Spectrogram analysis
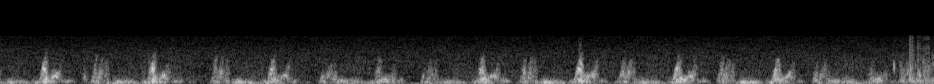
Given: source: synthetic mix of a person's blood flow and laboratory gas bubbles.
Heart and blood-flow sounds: Doppler ultrasound of blood flow; precordium
8.92-9.35 s: bubbles
From the record:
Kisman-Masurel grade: 211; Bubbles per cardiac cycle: several, 3 to 8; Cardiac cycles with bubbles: 1 to 10%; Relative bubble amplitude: barely perceptible (0.100 to 0.250); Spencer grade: 1 (occasional bubble signal discernible with the cardiac motion signal, with majority of cardiac periods free of bubbles); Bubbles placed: only in the low amplitude regions of the cardiac cycle

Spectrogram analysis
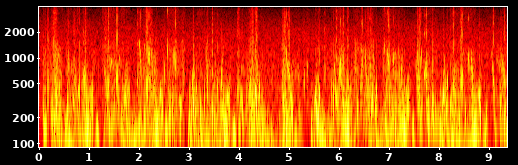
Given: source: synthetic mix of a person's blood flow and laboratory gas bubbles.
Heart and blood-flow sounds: Doppler ultrasound of blood flow; precordium
0.03-0.46 s: bubbles
0.52-1.02 s: bubbles
1.25-1.81 s: bubbles
1.95-2.38 s: bubbles
2.48-2.92 s: bubbles
3.15-3.78 s: bubbles
3.92-4.50 s: bubbles
4.82-5.06 s: bubbles
5.09-5.39 s: bubbles
5.47-5.62 s: bubbles
5.67-5.75 s: bubbles
5.82-6.21 s: bubbles
6.26-6.72 s: bubbles
6.83-7.29 s: bubbles
7.49-8.09 s: bubbles
8.19-8.73 s: bubbles
8.92-8.99 s: bubbles
9.02-9.37 s: bubbles
From the record:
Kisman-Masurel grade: 343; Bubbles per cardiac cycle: rolling drumbeat, 9 or more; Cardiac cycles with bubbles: 100%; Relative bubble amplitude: loud (0.450 to 0.775); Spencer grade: 3 (all of the cardiac periods contain showers or single bubble signals, but not dominating or overriding the cardiac motion signals); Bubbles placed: anywhere in the cardiac cycle

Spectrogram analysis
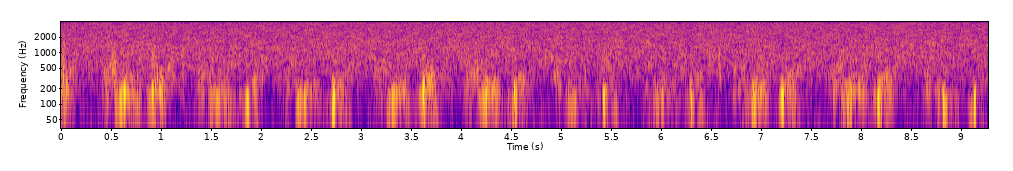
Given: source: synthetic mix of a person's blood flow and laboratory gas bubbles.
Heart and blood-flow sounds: Doppler ultrasound of blood flow; precordium
4.83-5.02 s: bubbles
5.23-5.27 s: bubbles
From the record:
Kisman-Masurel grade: 111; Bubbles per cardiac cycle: 1 to 2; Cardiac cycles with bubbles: 1 to 10%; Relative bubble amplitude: barely perceptible (0.100 to 0.250); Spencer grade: 1 (occasional bubble signal discernible with the cardiac motion signal, with majority of cardiac periods free of bubbles); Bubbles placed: anywhere in the cardiac cycle

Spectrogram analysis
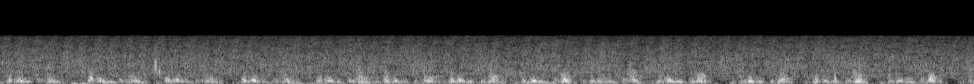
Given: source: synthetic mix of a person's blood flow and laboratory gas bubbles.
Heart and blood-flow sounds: Doppler ultrasound of blood flow; precordium
1.52-1.64 s: bubbles
8.31-8.40 s: bubbles
8.54-8.63 s: bubbles
From the record:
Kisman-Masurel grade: 122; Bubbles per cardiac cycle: 1 to 2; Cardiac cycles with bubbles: 10 to 50%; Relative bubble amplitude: moderate (0.250 to 0.450); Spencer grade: 2 (many but less than half of the cardiac periods contain bubble signals, singularly or in groups); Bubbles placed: anywhere in the cardiac cycle

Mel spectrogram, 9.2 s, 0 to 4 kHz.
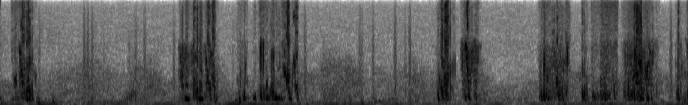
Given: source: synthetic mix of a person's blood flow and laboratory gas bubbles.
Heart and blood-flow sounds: Doppler ultrasound of blood flow; subclavian vein
0.00-0.02 s: bubbles
0.14-0.49 s: bubbles
2.38-2.93 s: bubbles
3.16-3.31 s: bubbles
3.36-4.00 s: bubbles
5.80-6.07 s: bubbles
6.13-6.42 s: bubbles
7.17-7.60 s: bubbles
7.74-8.24 s: bubbles
8.28-8.79 s: bubbles
8.99-9.18 s: bubbles
From the record:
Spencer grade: 3 (all of the cardiac periods contain showers or single bubble signals, but not dominating or overriding the cardiac motion signals); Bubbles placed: anywhere in the cardiac cycle

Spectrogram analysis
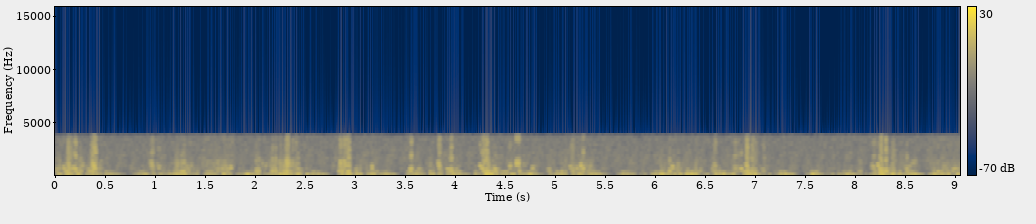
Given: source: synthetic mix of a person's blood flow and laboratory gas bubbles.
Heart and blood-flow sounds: Doppler ultrasound of blood flow; precordium
0.00-0.50 s: bubbles
0.94-1.80 s: bubbles
1.97-2.57 s: bubbles
2.83-3.25 s: bubbles
3.49-4.09 s: bubbles
4.16-4.84 s: bubbles
4.91-5.38 s: bubbles
6.01-6.51 s: bubbles
6.55-6.71 s: bubbles
6.75-7.11 s: bubbles
7.92-8.09 s: bubbles
8.14-8.65 s: bubbles
8.71-9.06 s: bubbles
From the record:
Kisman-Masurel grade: 333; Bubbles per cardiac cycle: rolling drumbeat, 9 or more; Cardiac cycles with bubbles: 50 to 99%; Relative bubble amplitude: loud (0.450 to 0.775); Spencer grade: 3 (all of the cardiac periods contain showers or single bubble signals, but not dominating or overriding the cardiac motion signals); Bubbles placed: anywhere in the cardiac cycle

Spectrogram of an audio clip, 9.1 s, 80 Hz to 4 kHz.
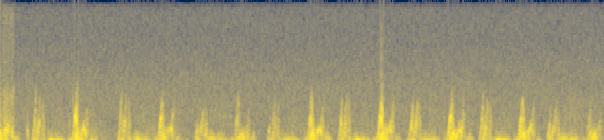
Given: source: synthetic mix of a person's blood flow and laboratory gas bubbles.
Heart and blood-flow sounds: Doppler ultrasound of blood flow; precordium
0.04-0.22 s: bubbles
From the record:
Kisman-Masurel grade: 112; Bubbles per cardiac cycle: 1 to 2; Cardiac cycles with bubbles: 1 to 10%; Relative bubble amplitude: moderate (0.250 to 0.450); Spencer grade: 1 (occasional bubble signal discernible with the cardiac motion signal, with majority of cardiac periods free of bubbles); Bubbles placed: only in the low amplitude regions of the cardiac cycle

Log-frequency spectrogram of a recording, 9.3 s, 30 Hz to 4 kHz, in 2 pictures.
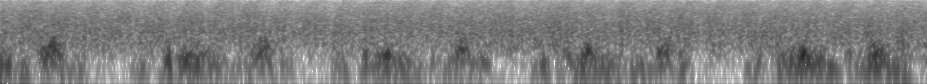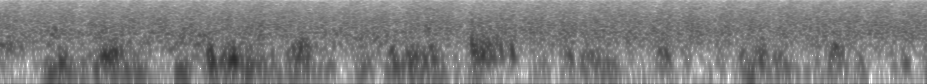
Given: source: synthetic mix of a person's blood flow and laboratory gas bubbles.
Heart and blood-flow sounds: Doppler ultrasound of blood flow; precordium
6.75-6.83 s: bubbles
6.96-7.24 s: bubbles
From the record:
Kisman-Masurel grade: 212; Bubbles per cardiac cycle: several, 3 to 8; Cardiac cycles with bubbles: 1 to 10%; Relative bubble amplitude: moderate (0.250 to 0.450); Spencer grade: 1 (occasional bubble signal discernible with the cardiac motion signal, with majority of cardiac periods free of bubbles); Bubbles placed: anywhere in the cardiac cycle

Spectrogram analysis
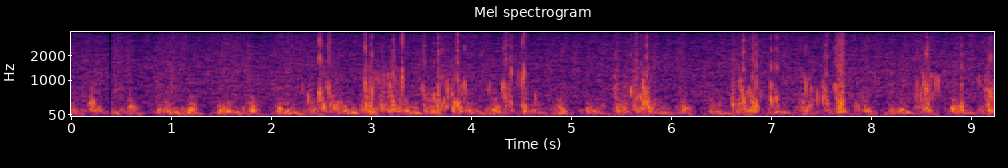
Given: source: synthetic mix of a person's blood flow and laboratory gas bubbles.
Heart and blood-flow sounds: Doppler ultrasound of blood flow; precordium
2.28-2.41 s: bubbles
2.44-2.73 s: bubbles
2.86-3.40 s: bubbles
3.49-3.96 s: bubbles
4.17-4.22 s: bubbles
4.28-4.66 s: bubbles
5.39-5.84 s: bubbles
6.58-6.90 s: bubbles
6.96-7.08 s: bubbles
7.26-7.77 s: bubbles
8.42-8.71 s: bubbles
8.79-8.94 s: bubbles
9.05-9.24 s: bubbles
From the record:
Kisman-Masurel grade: 332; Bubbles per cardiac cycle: rolling drumbeat, 9 or more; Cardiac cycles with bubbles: 50 to 99%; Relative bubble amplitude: moderate (0.250 to 0.450); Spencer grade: 3 (all of the cardiac periods contain showers or single bubble signals, but not dominating or overriding the cardiac motion signals); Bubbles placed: anywhere in the cardiac cycle

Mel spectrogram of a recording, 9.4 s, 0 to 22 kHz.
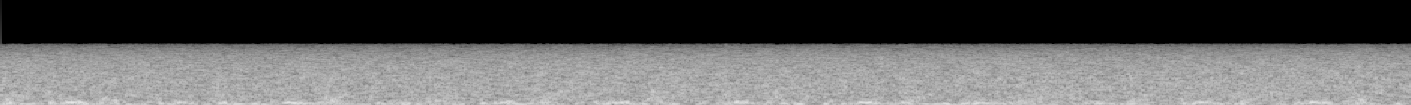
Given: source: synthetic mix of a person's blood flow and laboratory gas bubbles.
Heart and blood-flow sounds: Doppler ultrasound of blood flow; precordium
0.44-0.51 s: bubbles
2.77-2.92 s: bubbles
3.65-3.69 s: bubbles
3.93-4.07 s: bubbles
4.76-4.96 s: bubbles
6.91-7.07 s: bubbles
8.27-8.40 s: bubbles
8.46-8.50 s: bubbles
8.95-8.99 s: bubbles
From the record:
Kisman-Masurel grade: 121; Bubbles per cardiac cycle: 1 to 2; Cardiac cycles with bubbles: 10 to 50%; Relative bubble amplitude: barely perceptible (0.100 to 0.250); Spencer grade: 2 (many but less than half of the cardiac periods contain bubble signals, singularly or in groups); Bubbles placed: anywhere in the cardiac cycle

